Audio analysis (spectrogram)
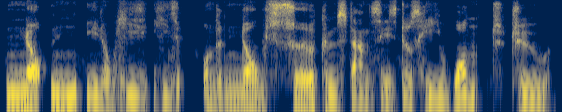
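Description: A man's voice: on the low side, slow, no echo. A man co-hosting a podcast, talking casually about film and repeating his points for emphasis. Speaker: podcast co-host.

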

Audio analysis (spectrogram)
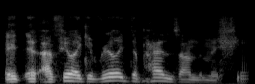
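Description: A man's voice: mid-range voice, quick pace, a little mellow, no room sound. A young man co-hosting a casual chat, easygoing and agreeable, often laughing as he talks.

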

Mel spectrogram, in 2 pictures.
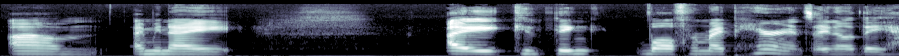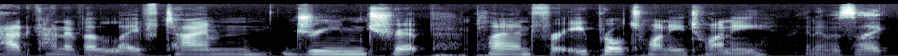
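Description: A woman's voice: fairly low pitch, steady tone, moderate pace, a bit bright, clear, resonant tone, no room sound, clean studio sound. A woman hosting a podcast, talking in a reflective, earnest way with fillers. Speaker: podcast host. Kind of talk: casual conversation.

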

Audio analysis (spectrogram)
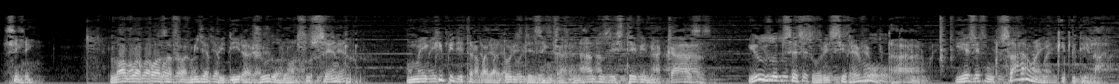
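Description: A Brazilian man playing a patient, authoritative spirit mentor in a radio drama, explaining things in a didactic, expressive way. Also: fairly low pitch, normal speed. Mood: instructive. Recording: roomy, distant, music behind.

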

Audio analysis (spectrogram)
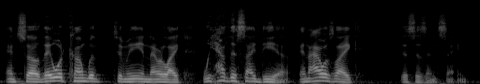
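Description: A man, a pastor, talking earnestly in a relaxed podcast chat, telling stories and acting out what people said. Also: medium pitch, brisk. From Georgia, US. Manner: earnest, encouraging storyteller who acts out quotes. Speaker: pastor and guest. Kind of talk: casual podcast conversation.

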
